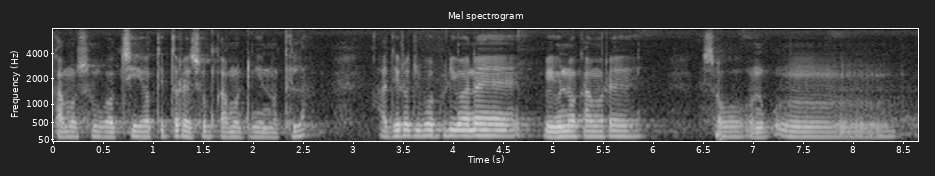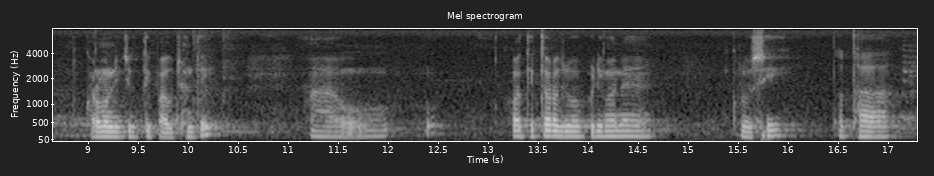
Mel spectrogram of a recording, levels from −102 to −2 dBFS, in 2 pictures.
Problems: low volume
